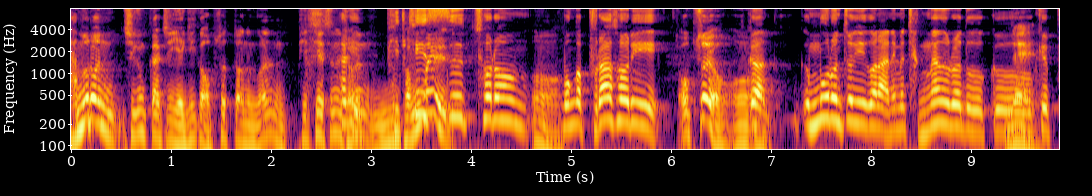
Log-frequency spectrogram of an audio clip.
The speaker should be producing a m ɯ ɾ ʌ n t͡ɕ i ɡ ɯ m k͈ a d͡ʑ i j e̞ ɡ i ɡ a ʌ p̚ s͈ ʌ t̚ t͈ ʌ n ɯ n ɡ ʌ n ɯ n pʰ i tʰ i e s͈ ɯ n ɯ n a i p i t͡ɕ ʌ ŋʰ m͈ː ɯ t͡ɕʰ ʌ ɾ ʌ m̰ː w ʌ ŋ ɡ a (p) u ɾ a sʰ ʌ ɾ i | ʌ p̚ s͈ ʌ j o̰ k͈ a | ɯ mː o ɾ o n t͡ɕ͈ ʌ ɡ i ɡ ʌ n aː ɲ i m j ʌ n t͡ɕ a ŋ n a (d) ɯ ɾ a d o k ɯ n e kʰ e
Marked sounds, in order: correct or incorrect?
correct, incorrect

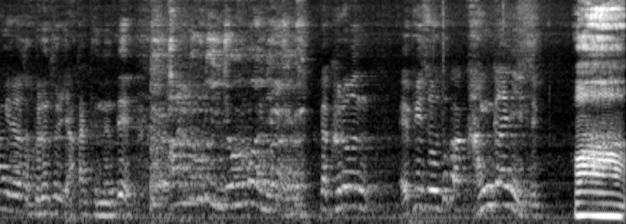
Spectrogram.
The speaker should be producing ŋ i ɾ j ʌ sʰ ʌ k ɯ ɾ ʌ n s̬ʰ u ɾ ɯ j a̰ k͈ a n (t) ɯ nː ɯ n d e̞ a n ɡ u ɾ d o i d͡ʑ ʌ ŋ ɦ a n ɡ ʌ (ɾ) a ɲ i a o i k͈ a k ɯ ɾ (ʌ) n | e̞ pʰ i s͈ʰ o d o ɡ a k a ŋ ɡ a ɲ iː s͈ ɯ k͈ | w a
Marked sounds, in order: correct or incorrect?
correct, incorrect, correct

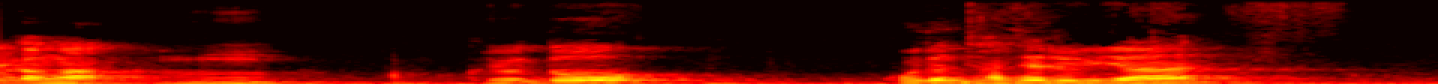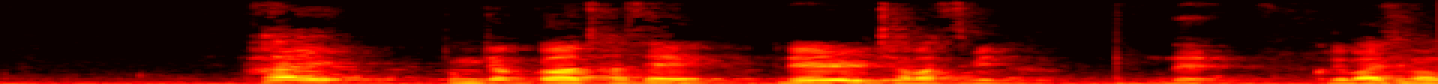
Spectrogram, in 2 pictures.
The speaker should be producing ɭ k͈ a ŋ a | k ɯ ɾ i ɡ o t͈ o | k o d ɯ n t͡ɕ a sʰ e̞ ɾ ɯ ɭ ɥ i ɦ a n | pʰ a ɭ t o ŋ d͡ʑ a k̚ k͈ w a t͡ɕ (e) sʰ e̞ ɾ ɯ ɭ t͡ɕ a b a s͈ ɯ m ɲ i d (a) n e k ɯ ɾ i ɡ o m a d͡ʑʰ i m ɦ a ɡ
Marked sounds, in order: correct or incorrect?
incorrect, correct

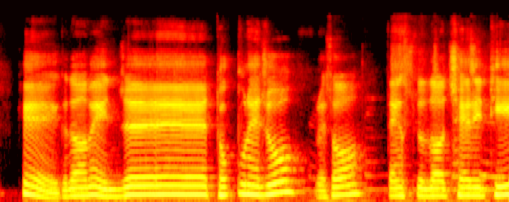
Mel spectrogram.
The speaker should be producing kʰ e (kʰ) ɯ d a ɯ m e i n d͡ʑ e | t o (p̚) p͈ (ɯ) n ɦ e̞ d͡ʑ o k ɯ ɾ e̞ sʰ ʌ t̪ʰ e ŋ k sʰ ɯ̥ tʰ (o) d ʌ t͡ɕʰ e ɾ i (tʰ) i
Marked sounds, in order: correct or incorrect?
incorrect, incorrect, incorrect, incorrect, correct

